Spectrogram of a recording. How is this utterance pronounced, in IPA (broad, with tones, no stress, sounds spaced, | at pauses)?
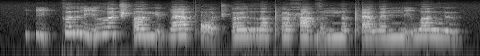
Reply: ʔ ḭ˦ kː ə˦ r ḭ˦˨ lː ə˦ t͡ʃʼ ɐ˨ mʲ ə̰˨ b æ˨˦ pʼ ɔ̰˦˨ t͡ʃʼ œ˨ r ɐ˨ pʼ œ˨ ħ a˨ ɡ ə̰˨ nː ə˨ pʼ æ˨ w ɛ˨ nː ḭ˨ w ɐ˦ lː ɨ˨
